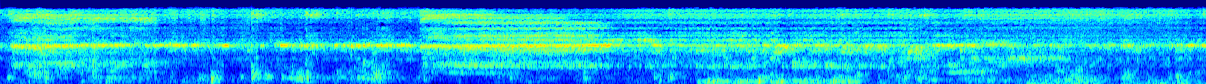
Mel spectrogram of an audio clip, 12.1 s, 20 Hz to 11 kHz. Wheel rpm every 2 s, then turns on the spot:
230, 230, 220, 210, 210, 230.
none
